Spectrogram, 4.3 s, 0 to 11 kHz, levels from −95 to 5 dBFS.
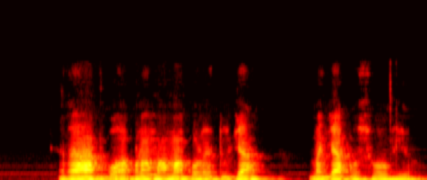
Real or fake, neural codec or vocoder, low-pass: fake; codec, 16 kHz, 16 kbps, FunCodec, trained on LibriTTS, 50 frames a second; 7.2 kHz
